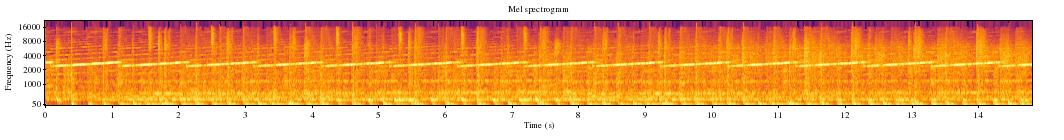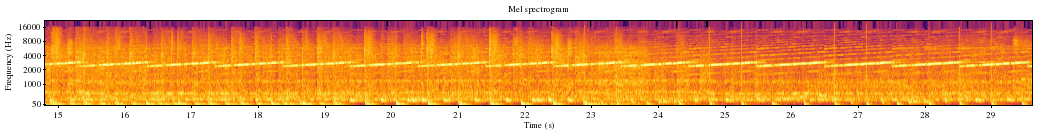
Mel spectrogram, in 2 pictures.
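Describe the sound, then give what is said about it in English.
A loud fire alarm sounds continuously at London Bridge, England, repeating a rapid rising whoop-whoop tone over a steady electronic drone, with rhythmic pulsing underneath; no voices are heard. “He sent that message by Facebook, but basically, from London Bridge, England, whoop, whoop, with the fire alarm.”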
